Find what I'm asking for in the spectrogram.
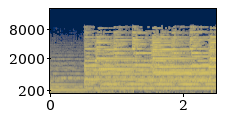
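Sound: church bells ringing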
